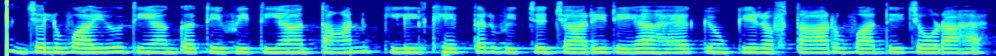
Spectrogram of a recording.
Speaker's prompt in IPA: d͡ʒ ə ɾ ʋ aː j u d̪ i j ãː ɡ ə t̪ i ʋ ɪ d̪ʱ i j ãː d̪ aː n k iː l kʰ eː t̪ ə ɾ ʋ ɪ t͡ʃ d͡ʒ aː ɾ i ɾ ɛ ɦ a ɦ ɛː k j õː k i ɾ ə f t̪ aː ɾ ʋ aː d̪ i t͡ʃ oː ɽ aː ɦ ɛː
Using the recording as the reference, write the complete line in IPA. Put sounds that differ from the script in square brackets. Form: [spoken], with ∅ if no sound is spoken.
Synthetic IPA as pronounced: d͡ʒ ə [l] ʋ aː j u d̪ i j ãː ɡ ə t̪ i ʋ ɪ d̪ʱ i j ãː d̪ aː n k iː l kʰ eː t̪ ə ɾ ʋ ɪ t͡ʃ d͡ʒ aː ɾ i ɾ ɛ ɦ a ɦ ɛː k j õː k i ɾ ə f t̪ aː ɾ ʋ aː d̪ i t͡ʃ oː ɽ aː ɦ ɛː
